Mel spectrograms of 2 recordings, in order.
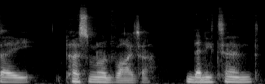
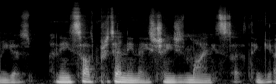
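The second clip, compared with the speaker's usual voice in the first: ordinary delivery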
